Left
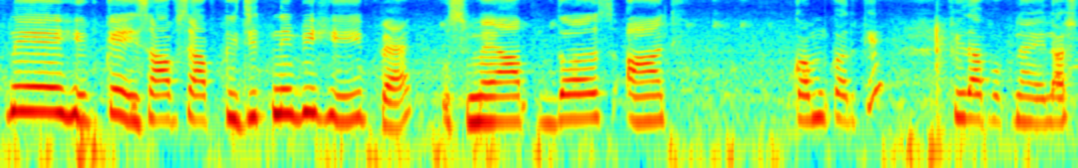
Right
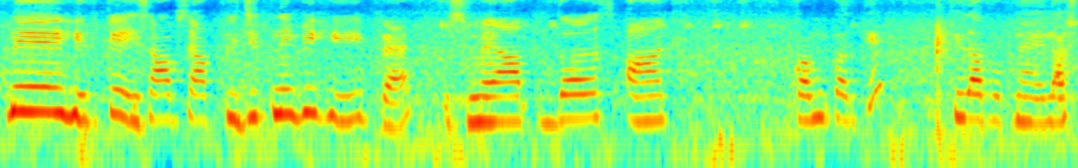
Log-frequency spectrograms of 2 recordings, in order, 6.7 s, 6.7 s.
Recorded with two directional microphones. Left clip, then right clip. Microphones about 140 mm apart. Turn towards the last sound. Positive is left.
turn(degrees=55)  # may be behind; listen again after turning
